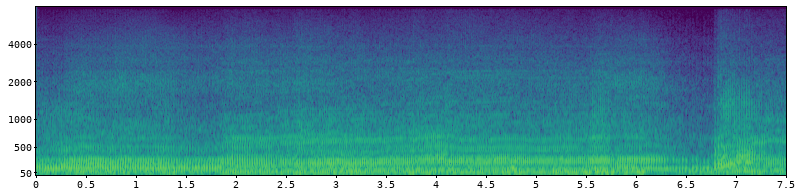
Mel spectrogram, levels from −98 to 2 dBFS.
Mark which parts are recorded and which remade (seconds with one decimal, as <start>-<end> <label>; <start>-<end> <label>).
0.0-1.6 remade; 1.6-7.5 recorded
